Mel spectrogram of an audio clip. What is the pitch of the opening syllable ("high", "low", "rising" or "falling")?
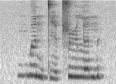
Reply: falling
